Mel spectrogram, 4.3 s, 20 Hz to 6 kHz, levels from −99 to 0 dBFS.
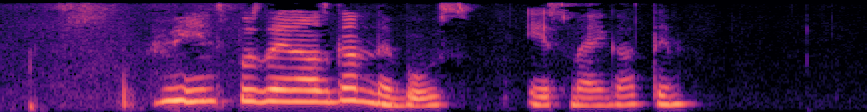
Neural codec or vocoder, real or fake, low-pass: none; real; 5.4 kHz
